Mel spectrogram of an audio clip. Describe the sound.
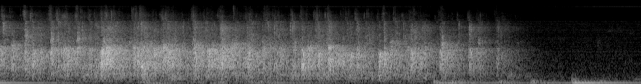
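An audience applauds to welcome a speaker at an architecture lecture. The clapping is loud and steady for about five seconds, then thins out and fades, with a few scattered claps near the end.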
